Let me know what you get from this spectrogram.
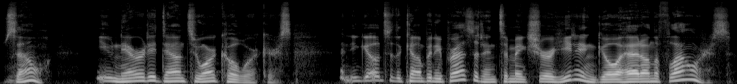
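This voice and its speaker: Man acting a playful detective, very lively pitch. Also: normal speed, no echo, studio quality, lightly acted. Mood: sly, musing. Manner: teasing, amused, conversational. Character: playful, teasing young male detective, amused confidant. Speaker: voice actor in an audio roleplay. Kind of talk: intimate scripted audio roleplay addressed to the listener.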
